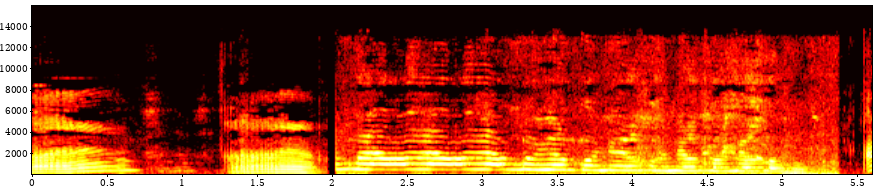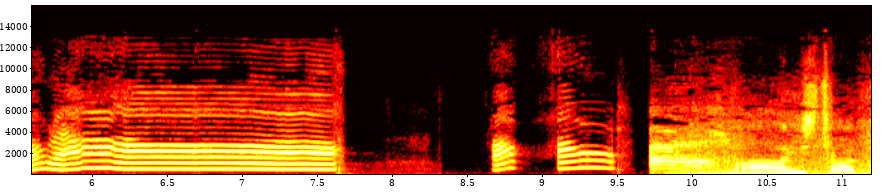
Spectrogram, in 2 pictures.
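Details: Domestic cat in a funny cat sounds compilation: long, loud, yowling caterwauls held for seconds with a wavering pitch, broken by short chirpy meows and gaps, with some voices.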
